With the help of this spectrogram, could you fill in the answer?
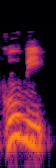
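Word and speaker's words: bhūmi: If you add it to the Mahaprana, Bhu, Bha, it becomes Bhu. So Bhumi is the word there.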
